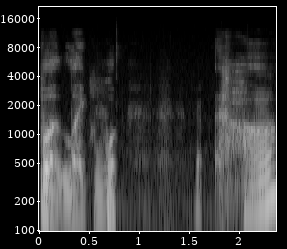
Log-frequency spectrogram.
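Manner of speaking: high, baffled voice struggling to make sense. Reacting to a story another speaker just told: struggling voice. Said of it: "you can hear the struggle in my voice right now".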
